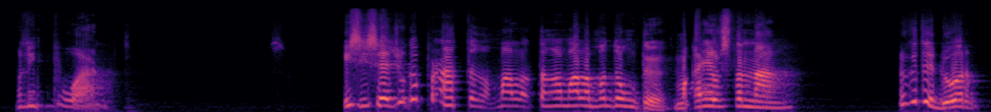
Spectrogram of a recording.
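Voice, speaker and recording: A man's voice: sits high, a bit bright. A middle-aged man with a Sundanese accent giving a religious study talk, telling chatty anecdotes and slipping between Indonesian and Sundanese. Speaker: Islamic lecturer.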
